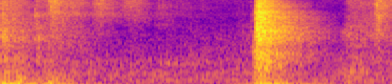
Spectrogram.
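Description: A house door opened to let a dog out: a thud at the start, then a louder bang and rattle partway through, close and brief with no talk.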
